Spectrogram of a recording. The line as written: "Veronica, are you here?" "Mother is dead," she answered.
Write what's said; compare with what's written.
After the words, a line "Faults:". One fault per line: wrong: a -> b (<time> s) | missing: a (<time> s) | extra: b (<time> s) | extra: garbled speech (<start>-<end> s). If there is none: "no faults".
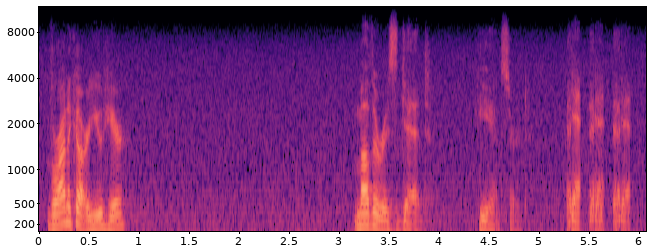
"Veronica, are you here?" "Mother is dead," he answered.
Faults:
wrong: she -> he (4.3 s)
